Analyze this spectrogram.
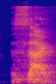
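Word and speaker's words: Sie: youu but this time you can pronounce as Z Z the spelling of this word is s i e s with uppercase letter Z and due to definitely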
